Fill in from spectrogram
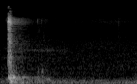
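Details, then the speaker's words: Q'Straint QLK-150 electric wheelchair docking lock in a van, release button pressed: a single sharp click, then a fainter second click about 1.3 seconds later; the lock releasing normally. "the thing that clicked was that q strength down there so it's unlocked now and i can just pull her back just like that"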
